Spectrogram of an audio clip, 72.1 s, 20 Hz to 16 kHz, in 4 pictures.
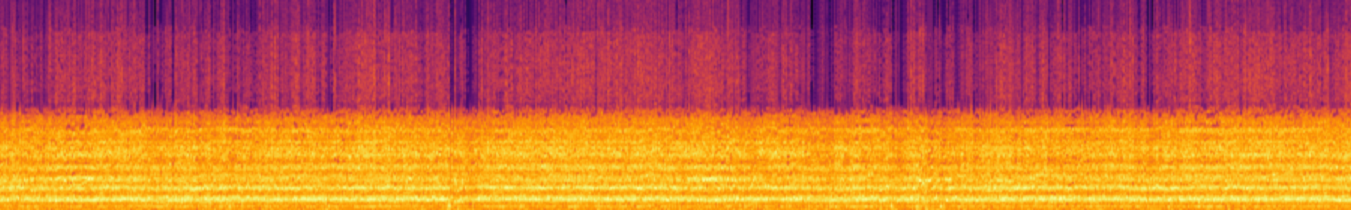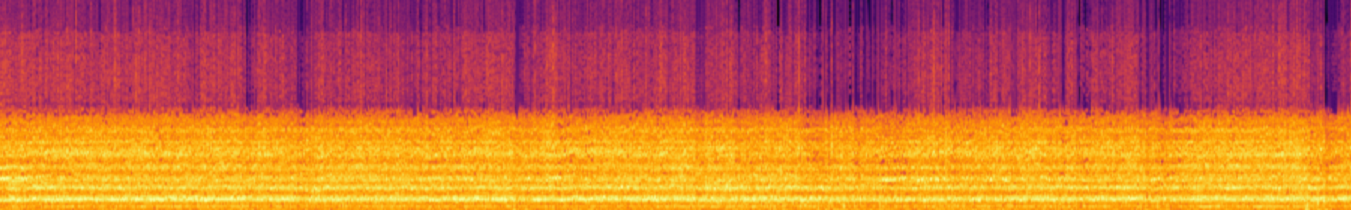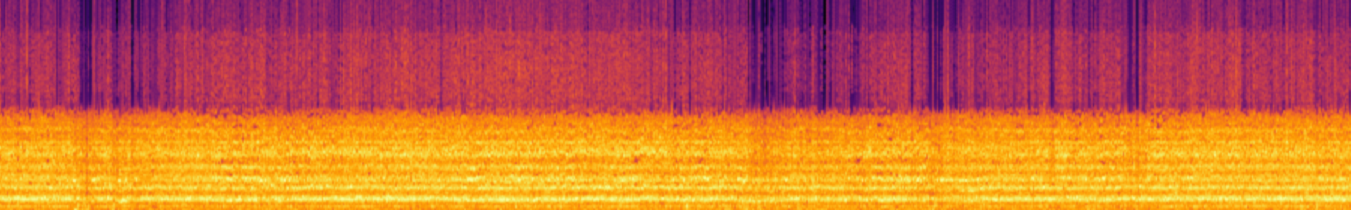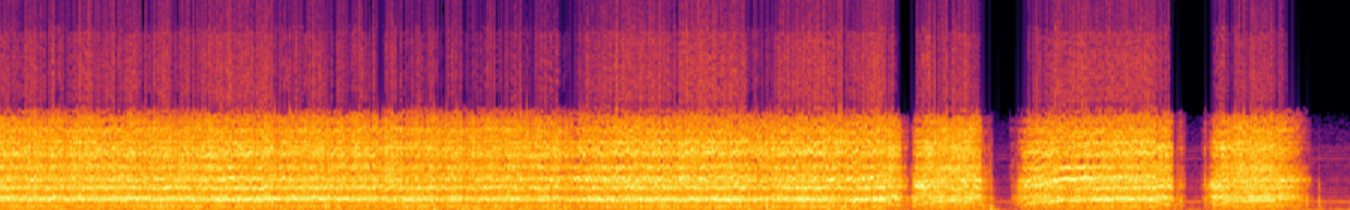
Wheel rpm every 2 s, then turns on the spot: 220, 230, 230, 240, 230, 230, 220, 230, 230, 230, 230, 230, 230, 230, 220, 220, 240, 230, 230, 220, 230, 220, 230, 220, 220, 230, 230, 240, 230, 230, 230, 210, 210, 110, 160, 80.
70-72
